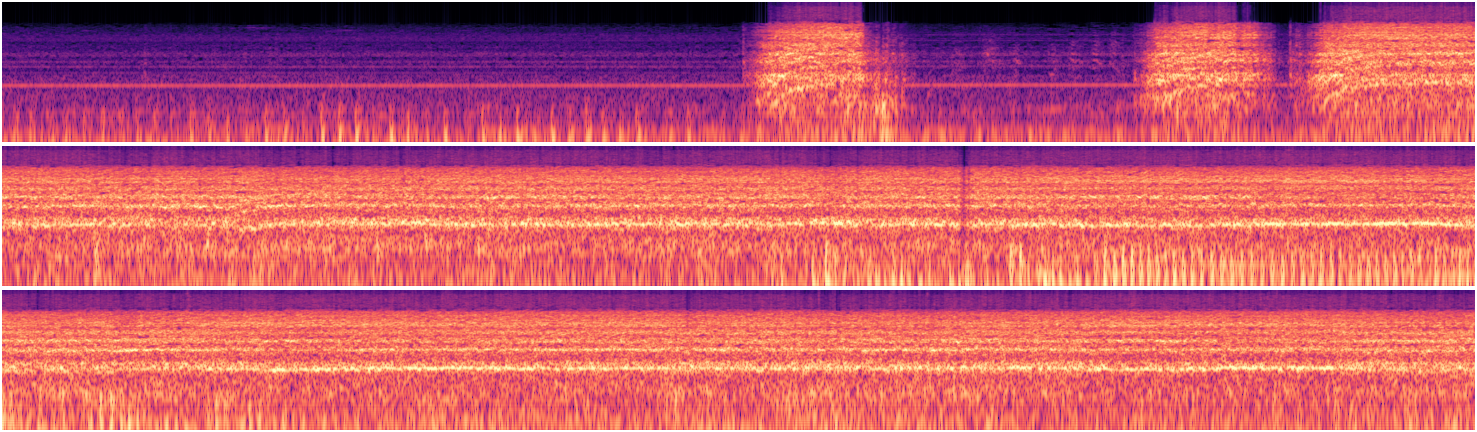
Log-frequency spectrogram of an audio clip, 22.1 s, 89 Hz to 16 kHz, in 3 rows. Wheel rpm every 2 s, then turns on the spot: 0, 10, 30, 130, 220, 230, 220, 220, 220, 230, 220.
none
